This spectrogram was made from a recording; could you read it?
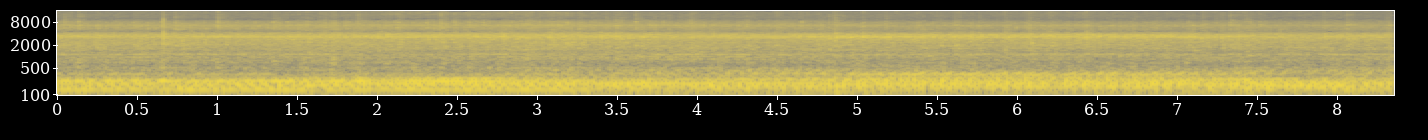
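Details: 1949 Chevrolet Deluxe 4-door, first start after swapping a used engine in for the locked-up original; no exhaust fitted so it's loud. A little putt-putt then fires up into a raw, steady, even idle with no misses or knocks; healthy.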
